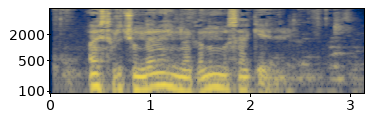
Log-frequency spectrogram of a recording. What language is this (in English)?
Armenian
